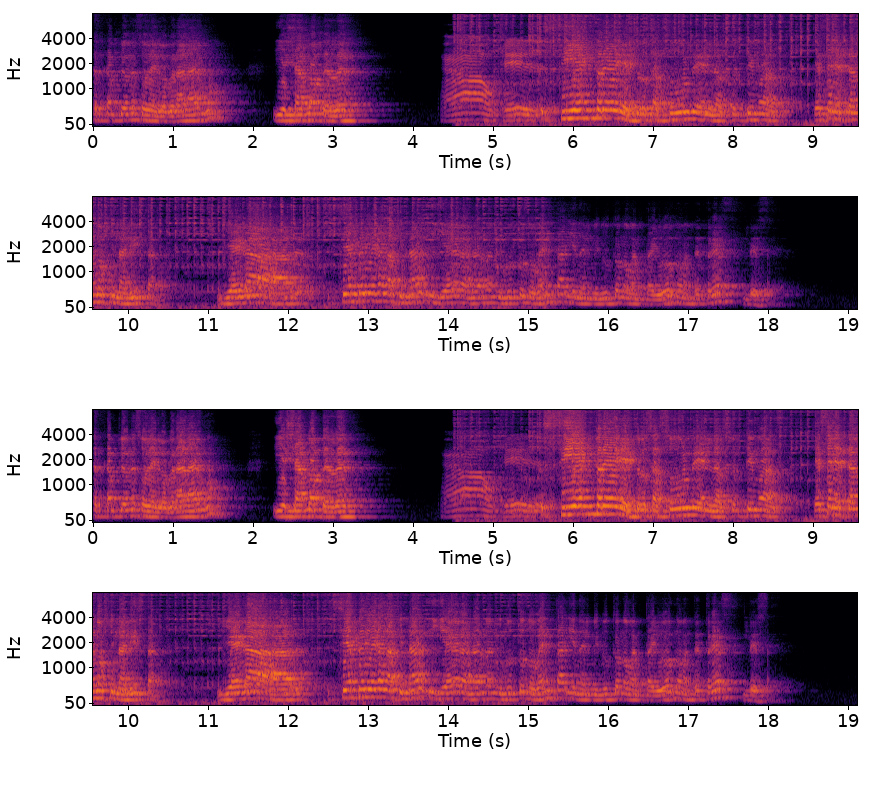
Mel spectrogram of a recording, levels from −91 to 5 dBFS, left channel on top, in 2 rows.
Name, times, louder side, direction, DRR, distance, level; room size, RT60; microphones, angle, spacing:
voice 1, 0.0-1.7 2.2-3.4 5.3-8.7 9.0-10.5 11.1-12.3 12.6-18.0, right 2 dB, 85° right, 3.2 m, -29 dB
voice 2, 4.3-5.7 11.3-12.3, left 3 dB, 85° left, 3.3 m, -36 dB
sound 1, 4.5-15.3, left 3 dB, 20° left, 2.6 m, -43 dB
27.0 x 13.5 x 9.6 m
head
